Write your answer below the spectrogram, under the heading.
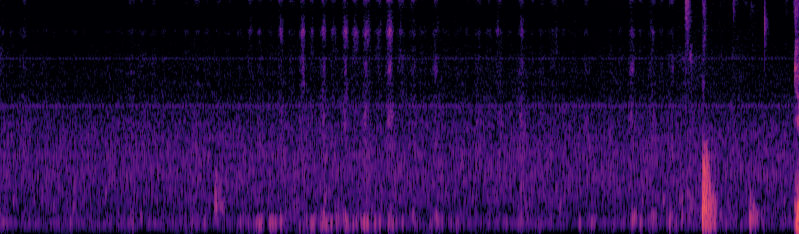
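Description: Faint pencil strokes scratching on paper as small details are drawn in, with a short soft thud about seven seconds in.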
